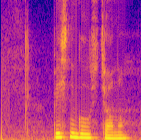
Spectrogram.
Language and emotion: Russian, neutral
